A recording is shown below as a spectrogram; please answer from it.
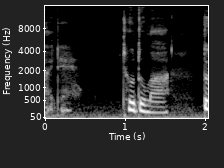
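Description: Speech only: a woman narrating a story in Burmese, with a short pause near the start before the next phrase.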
